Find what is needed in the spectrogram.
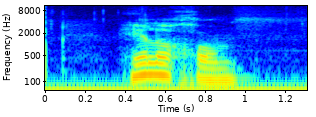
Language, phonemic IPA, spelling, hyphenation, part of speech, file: Dutch, /ˈɦɪ.ləˌɣɔm/, Hillegom, Hil‧le‧gom, proper noun, Nl-Hillegom.ogg
- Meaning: a village and municipality of South Holland, Netherlands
